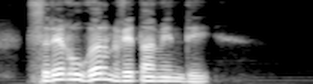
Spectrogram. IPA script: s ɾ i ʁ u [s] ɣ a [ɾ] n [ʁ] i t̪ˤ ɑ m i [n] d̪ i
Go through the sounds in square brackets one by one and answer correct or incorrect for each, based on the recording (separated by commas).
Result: incorrect, correct, incorrect, correct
